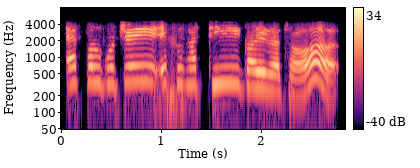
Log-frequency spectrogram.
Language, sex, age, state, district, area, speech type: Nepali, female, 18-30, West Bengal, Jalpaiguri, urban, conversation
